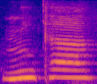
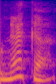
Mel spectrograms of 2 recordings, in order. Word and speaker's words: Neca: mind um okay so nika i hope i'm saying your name right oh neca thank you neca thank you for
